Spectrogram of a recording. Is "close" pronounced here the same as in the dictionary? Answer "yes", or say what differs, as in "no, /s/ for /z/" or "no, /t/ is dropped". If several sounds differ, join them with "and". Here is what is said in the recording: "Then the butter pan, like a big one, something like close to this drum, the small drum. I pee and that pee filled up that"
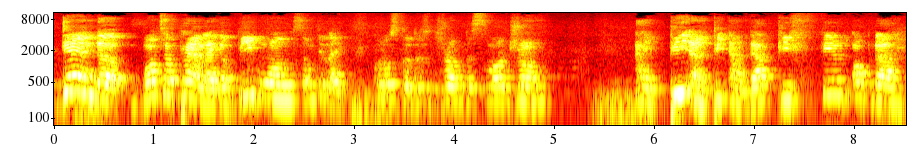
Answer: yes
